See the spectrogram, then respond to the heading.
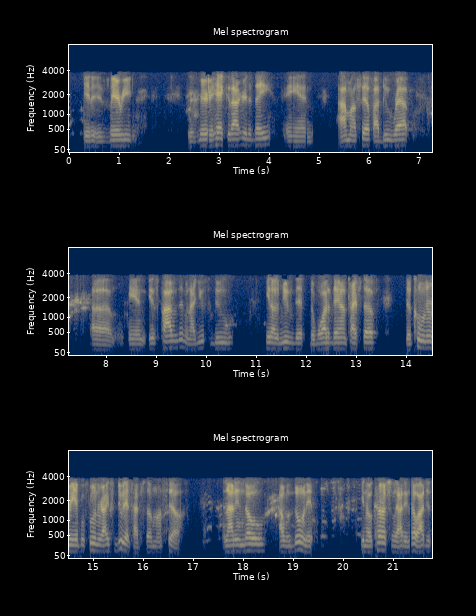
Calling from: Texas, United States; from Texas.

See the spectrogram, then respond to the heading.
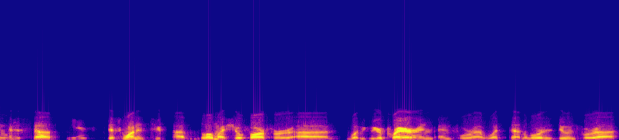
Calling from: Elk Grove, California, United States; I live in Elk Grove, just south of Sacramento.

